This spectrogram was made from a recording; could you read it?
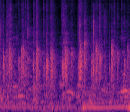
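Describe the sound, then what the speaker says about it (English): An audience at a church award ceremony claps for the children, brief bursts of applause mixed under a preacher's loud, rhythmic voice calling out over them. "Clap for them. Clap for them."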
